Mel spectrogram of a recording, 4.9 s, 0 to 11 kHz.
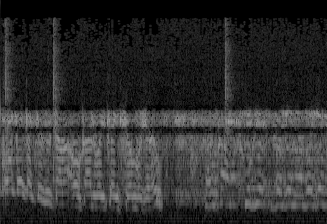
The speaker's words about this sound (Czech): A tak tohle je místní, OK4BB, jo. A všimněte si jeho echo na signálu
